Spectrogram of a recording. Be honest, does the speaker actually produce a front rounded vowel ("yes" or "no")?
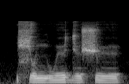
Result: yes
